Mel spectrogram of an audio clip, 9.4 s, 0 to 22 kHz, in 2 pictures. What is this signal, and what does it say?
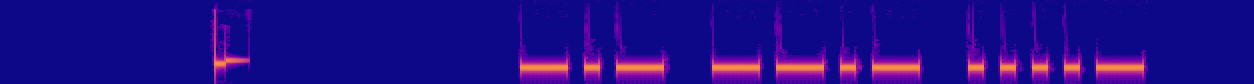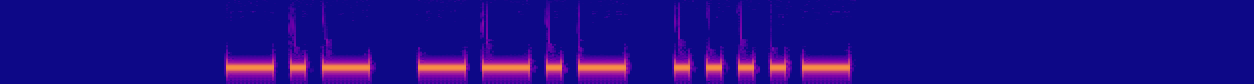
Morse code, heard as a keyed tone, about 20 wpm, 700 Hz. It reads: KQ4 KQ4
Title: USA Call Sign Prefixes - Repeated 2x - 20wpm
